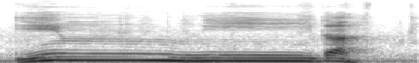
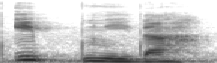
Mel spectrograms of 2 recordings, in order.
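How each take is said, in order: First: An m sound comes before the n. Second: A p sound comes before the n. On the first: "Ito yung pagbasa ko kanina" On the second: "kung babasahin natin based doon sa pinag-aralan natin, dapat ipnida"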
